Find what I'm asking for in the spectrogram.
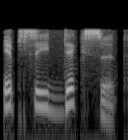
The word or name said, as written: ipse dixit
